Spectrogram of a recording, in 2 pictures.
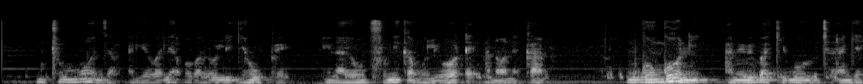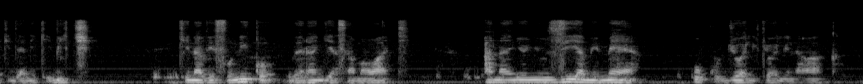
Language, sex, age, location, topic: Swahili, male, 18-24, Kisumu, health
